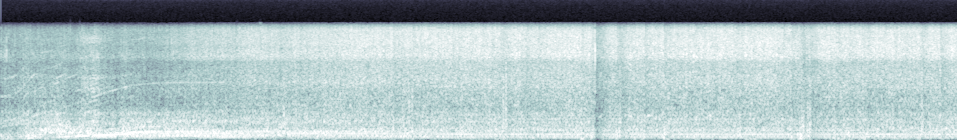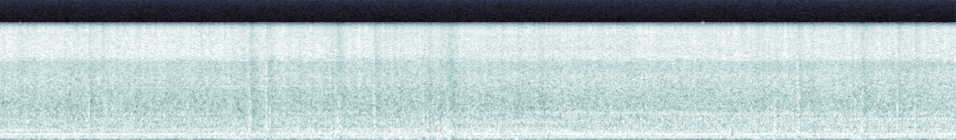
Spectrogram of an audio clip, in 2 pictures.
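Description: Tow boat's engine revving up as it pulls a wakeboarder out of the water, then running steadily at towing speed, with a constant rushing hiss over it.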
